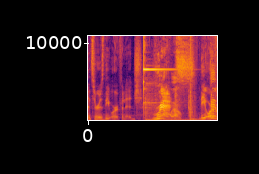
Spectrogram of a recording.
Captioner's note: bell dings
